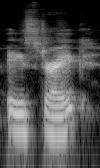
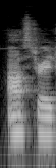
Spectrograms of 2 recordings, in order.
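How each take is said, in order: First: The name begins with an 'ay' sound. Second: The name begins with an 'ah' sound. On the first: The speaker calls it right. "it's pronounced as if it starts with a hard A" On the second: The speaker calls it wrong. "most people think that my name is pronounced ostrich"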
